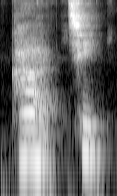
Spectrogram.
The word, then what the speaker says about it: 같이: 같이. 이 모음 앞에서 티귿이 치읓으로 바뀌었죠?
